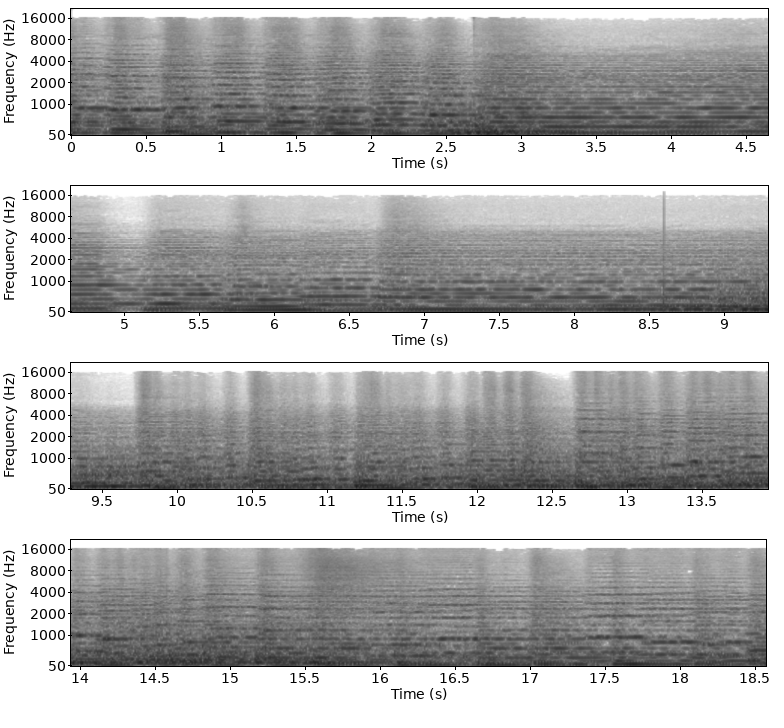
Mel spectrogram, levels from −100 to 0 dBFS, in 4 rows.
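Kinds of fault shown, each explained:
Overlap between stream segments: the time stamps of adjacent 2.0 s segments claim the same stretch of time, so the player discards the apparent duplicate even though that sound was never actually repeated. A sliver of roughly 15 to 20 ms goes missing and the waveform jumps across the gap, heard here as a brief click or tiny skip at 8.59 s and again at 14.57 s, both falling on segment boundaries.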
